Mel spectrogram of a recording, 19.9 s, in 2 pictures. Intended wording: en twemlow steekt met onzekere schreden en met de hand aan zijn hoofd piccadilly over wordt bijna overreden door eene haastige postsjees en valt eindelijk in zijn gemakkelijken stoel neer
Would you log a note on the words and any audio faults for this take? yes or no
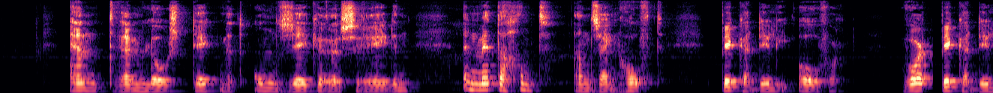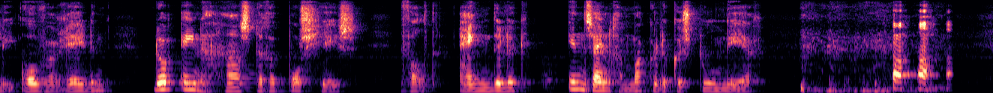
yes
